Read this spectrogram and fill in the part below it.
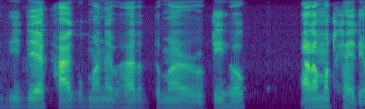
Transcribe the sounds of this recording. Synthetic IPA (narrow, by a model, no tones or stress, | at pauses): didiakʰaɡmanɛbʱadtʊmaɹːutiɦok̚ | aɹamɔtkʰajdi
